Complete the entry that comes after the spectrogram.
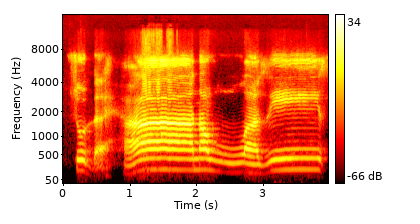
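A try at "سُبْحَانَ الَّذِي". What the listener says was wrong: Kok subhanallah? Subhanallah. Jangan ada Allahnya.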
